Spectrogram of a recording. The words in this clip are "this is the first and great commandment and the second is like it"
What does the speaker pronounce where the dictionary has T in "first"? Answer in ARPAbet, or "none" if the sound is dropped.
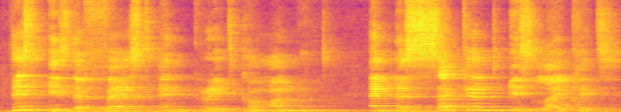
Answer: T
